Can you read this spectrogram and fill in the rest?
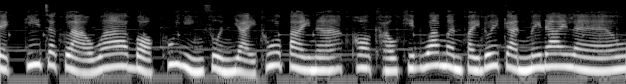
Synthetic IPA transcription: e˨˩kːiː˥˩t͡ɕa˨˩klaː˨˩wːaː˥˩bɔː˨˩k̚pʰuː˥˩ji˩˦ŋsu˨˩ənja˨˩jt̪ʰu˥˩əpa˧jna˦˥pʰɔː˧kʰa˦˥wkʰi˦˥t̪̚waː˥˩ma˧npa˧jdu˥˩əjka˧nma˥˩jdaː˥˩jlɛː˦˥w

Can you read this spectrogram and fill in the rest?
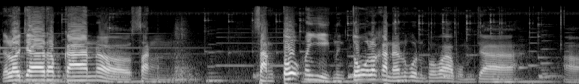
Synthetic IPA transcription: t̪ɛː˨˩ɾa˧wt͡ɕa˨˩t̪ʰa˧mkaː˧nʔəː˨˩sa˨˩ŋ | sa˨˩ŋt̪o˦˥ʔmaː˧ʔiː˨˩k̚nɯ˨˩ŋt̪o˦˥ʔlɛː˦˥wka˧nːa˧˥t̪ʰu˥ku˧npʰɾɔ˦˥waː˥˩pʰo˩˦mt͡ɕa˧ʔʔəː˨˩

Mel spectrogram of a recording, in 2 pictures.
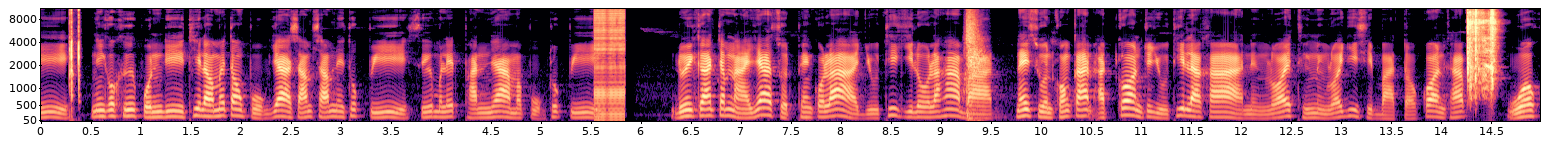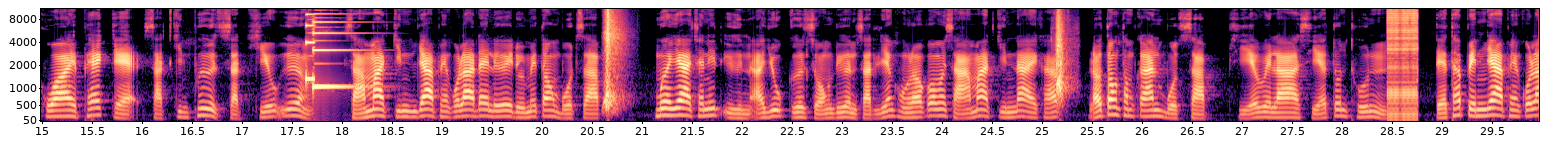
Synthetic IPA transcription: niː˧˥˩kɔː˧kʰɯː˧pʰo˨˦ndiː˧t̪ʰiː˧˩la˧wma˥˩jt̪ɔ˧˥˩ŋpuː˨˩k̚jaː˧˥˩saː˨˦msa˨˦mna˧jt̪ʰu˧˥k̚piː˧sɯː˧˥ma˧le˧˥t̪̚pʰa˧˥njaː˧˥˩maː˧puː˨˩k̚t̪ʰu˦˧˥k̚piː˧ | doː˧˨jkaː˧nt͡ɕa˧mnaː˨˦jːaː˧˥˩so˨˩t̪̚pʰɛː˧ŋko˧laː˧˥˩juː˨˩t̪ʰiː˧˥˩ki˧loː˧la˧˥ɦaː˧˥˩baː˨˩t̪̚na˧˥˨jsu˨˩ənkʰɔː˨˦ŋkaː˧nʔa̰˨˩t̪̚kɔː˧˥˨nt͡ɕa˧˦juː˨˩t̪ʰiː˧˥˩laː˧kʰaː˧nɯ˨˩ŋlɔː˦˥jt̪ʰɯ˩˦ŋnɯ˨˩ŋlɔː˧˥jːiː˥˩si˨˧˦p̚ba̰ː˨˩t̪ːɔː˨˩kɔː˧˩˨nkʰa˧˦˥p̚ʔu˨˩˦əkʰwaː˧jpʰɛː˧˥kɛ̰˧˩sa˨˩t̪̚ki˧npʰɯː˥˩t̪̚sa˨˩˦t̪̚kʰi˧˦ə˨wʔɯ˧˩əŋsaː˨˦maː˥˩t̪̚ki˨˧˨njaː˧˩pʰɛː˧ŋko˧˦laː˧˥˨da˧˥˩jlɤː˧˥˨jdoː˧˦jma˥˩jt̪ɔ˥˩ŋbo˨˩˦t̪̚sa˧˦p̚ | mɯ˧˩əjaː˧˩t͡ɕʰa˧ni˧˥t̪̚ʔɯː˨˩nʔa̰ː˧ju˧˥kɤː˧nsɔː˨˩˦ŋdɯ˧ənsa˨˩t̪̚li˧˦əŋkʰɔː˨˦ŋla˧wkɔː˥˩ma˧˥˨jsaː˨˦maː˥˩t̪̚ki˧˨ndaː˥˩jkʰa˦˥p̚la̰˧˩wt̪ɔ˥˩ŋt̪ʰa˧mkaː˧˨nbo˨˩t̪̚sa̰˨˦p̚si˨˩˦ɐweː˧laː˧si˨˦ɐt̪o˧˥˩nt̪ʰu˧˨nt̪ɛː˨˩t̪ʰaː˧˩pe˧˨njaː˧˩pʰɛː˧ŋkoː˧laː˧˨

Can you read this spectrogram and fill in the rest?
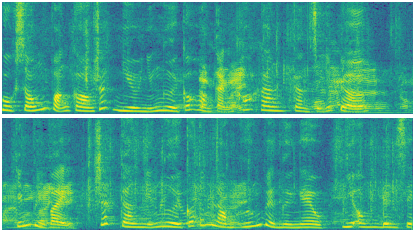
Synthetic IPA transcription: ku˨˩ək̚sə˨˦wŋ͡mvə̰˧˥nkɔ˨˩nzə˦˥t̚ɲi˨˩əwɲɨ̰˧˥ŋːɨ˨˩əjkɔ˨˦ɦwaː˨˩nka˧˩jŋ̟xɔ˨˦xa˧nkaː˨˩ŋsɨ̰˧˥zu˦˥p̚ɗə̰ː˧˨t͡ɕï˨˦ŋ̟vi˨˩və̰˧˨j | za˦˥k̚ka˨˩ŋɲɨ̰˧˥ŋːɨ˨˩əjkɔ˨˦t̪ə˨˦mla˨˩wŋ͡mɦɨ˨˦əŋve˨˩ŋɨ˨˩əjŋɛ˨˩wɲɨ˧ʔə˧wŋ͡mɗï˧˩ŋ̟sɛ˧˦

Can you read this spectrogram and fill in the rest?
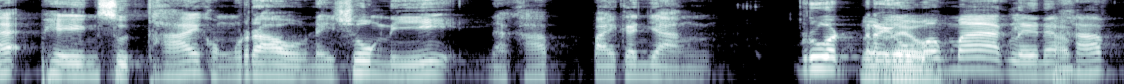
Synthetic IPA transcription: lɛ˦˥pʰeː˧ŋsu˨˩t̪ʰːaː˦˥jkʰɔː˩˦ŋɾa˧wna˧jt͡ɕʰu˥˩əŋniː˦˥na˦˥kʰɾa˦˥pːa˧jka˧njaː˨˩ŋ | ɾu˥˩ət̪̚ɾe˧wwmaː˥˩k̚maː˥˩k̚lɤː˧jna˦˥kʰɾa˦˥p̚

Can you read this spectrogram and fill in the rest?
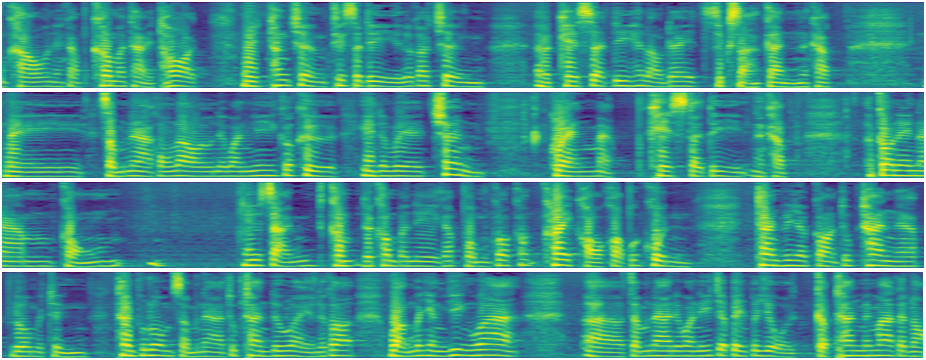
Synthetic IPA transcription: kʰa˦˥wna˥˩kʰa˦˥p̚kʰa˥˩wmaː˧t̪ʰaː˨˩˦jt̪ʰɔː˥˩t̪̚na˧jt̪ʰa˦˥ŋt͡ɕʰɤː˧ŋt̪ʰi˦˥t̪̚sa˧diː˧lɛː˦˥wkɔː˥˩t͡ɕʰɤː˧ŋ | ʔaː˨˩kʰeː˦˥st̪a˧diː˥˩ɦa˥˩jɾa˧wdaː˥˩jsɯ˨˩k̚saː˩˦ka˧nːa˦˥kʰa˦˥p̚na˧jsa˩˦ma˧naː˧kʰɔː˩˦ŋɾa˧wna˧jwa˧nːiː˦˥˩kɔː˥˩kʰɯː˧ʔi˧nːoː˧weː˧t͡ɕʰa˥˩nklɛː˧nmɛ˦˩p̚kʰeː˦˥st̪a˧diː˥˩na˦˥kʰa˦˥p̚ːkɔː˥˩na˧jnaː˧mkʰɔː˩˦ŋ | jɯː˦˥saː˩˦nkʰa˧mdɯ˨˧˦kʰa˧mpa˧niː˧kʰa˦˥pʰːo˩˦mkɔː˥˩kkʰla˥˩jkʰɔː˩˦kʰɔː˨˩˦pʰu˥˩ə˩kʰu˧nt̪ʰa˥˩nwi˦˥t̪̚jaː˧kɔː˧nt̪ʰu˦˥k̚t̪ʰa˥˩nːa˦˥kʰa˦˥p̚ɾu˧əmpa˧jt̪ʰɯ˩˦ŋ | t̪ʰa˥˩npʰuː˥˩ɾu˧əmsa˨˩˦ma˧naː˧t̪ʰu˦˥kt̪ʰa˥˩ndu˥˩əjlɛː˦˥wkɔː˥˩wa˩˦ŋma˧nja˨˩ŋji˥˩ŋwaː˥˩ | ʔɤː˨˩sa˨˩˦ma˧naː˧na˧jwa˧nːiː˦˥t͡ɕa˨˩pe˧npɾa˧joː˨˩t̪̚ka˨˩p̚t̪ʰa˥˩nma˥˩jmaː˥˩kːa˧˩nːɔː˧˦j

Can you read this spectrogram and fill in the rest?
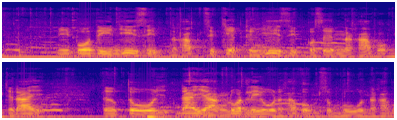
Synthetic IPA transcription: miː˧poː˧t̪iː˧njiː˥˩si˨˩p̚na˦˥kʰa˦˥p̚si˨˩p̚t͡ɕe˨˩t̪ʰːɯ˩˦ŋjiː˥˩si˨˩pːɤː˧se˧nːa˦˧˥kʰa˦˥pʰːo˩˦mt͡ɕa˨˩ʔda˥˩j | t̪ɤː˨˩p̚t̪oː˧daː˥˩jːaː˨˩ŋlu˥˩ət̪̚le˧wna˦˥˩kʰa˦˥pʰːo˩˦mso˨˩˦mbuː˧nːa˧˥kʰa˦˥pʰ

